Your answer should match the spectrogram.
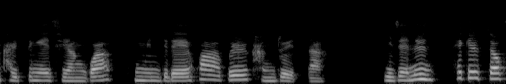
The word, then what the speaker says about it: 지향: 히읗과 이응의 차이로 정반대의 뜻이 됩니다. 따라서 지향과 지양은 발음과 표기를 모두 정확히 구분하여 사용해야 합니다.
